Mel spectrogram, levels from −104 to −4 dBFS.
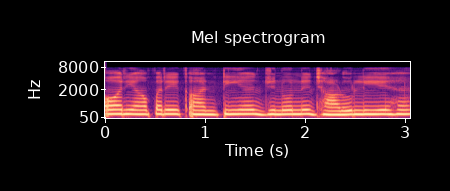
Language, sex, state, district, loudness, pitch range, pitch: Hindi, female, Chhattisgarh, Sukma, -10 LUFS, 230-245 Hz, 240 Hz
